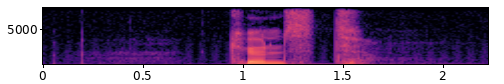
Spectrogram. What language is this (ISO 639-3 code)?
nor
